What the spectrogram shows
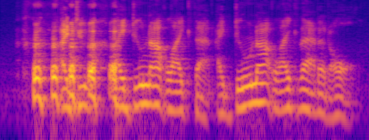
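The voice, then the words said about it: Imitated character voice, well done. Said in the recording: “your Stroop impression. ... It's really good.”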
